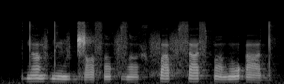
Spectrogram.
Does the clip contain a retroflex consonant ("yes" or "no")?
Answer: yes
